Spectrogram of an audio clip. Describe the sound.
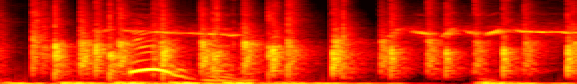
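Steady applause from a small audience, a quick run of overlapping claps filling the whole moment, with a few voices calling out and whooping over it.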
